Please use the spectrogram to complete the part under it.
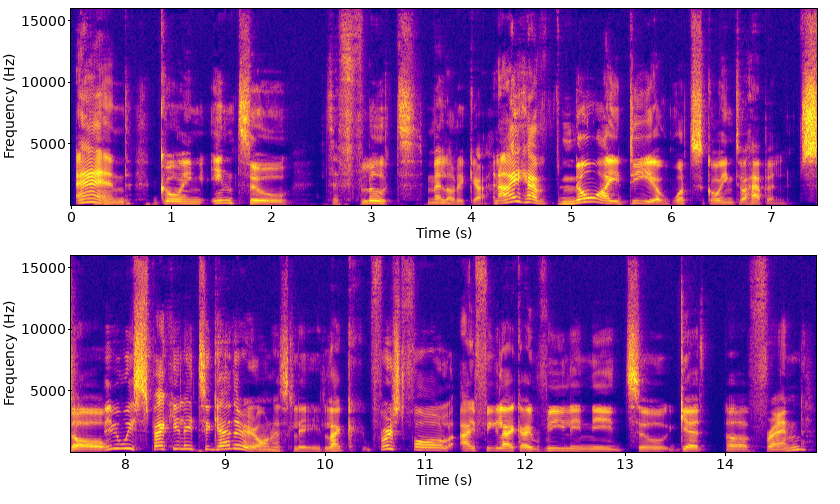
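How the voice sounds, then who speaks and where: An excitable man with a slightly high voice and very lively intonation. He talks casually and playfully, working out his thoughts aloud as he demonstrates something to his viewers. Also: slow. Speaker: host and musician demonstrating homemade experimental gear. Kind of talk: casual spontaneous demo to camera.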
